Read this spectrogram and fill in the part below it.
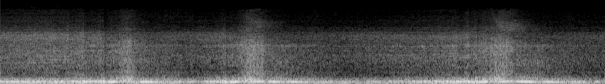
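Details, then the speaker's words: V8, microphone at the exhaust: deep loping idle, steady low rumble with a few gentle revs, no knocking or ticking; normal idle. "it is it sounds pretty good"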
